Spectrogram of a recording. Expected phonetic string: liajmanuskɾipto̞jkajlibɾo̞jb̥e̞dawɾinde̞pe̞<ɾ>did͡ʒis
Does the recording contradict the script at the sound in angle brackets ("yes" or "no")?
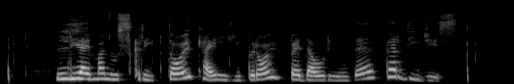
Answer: no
